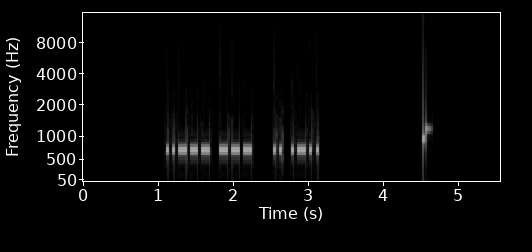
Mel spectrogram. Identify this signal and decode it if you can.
Morse code, heard as a keyed tone, about 30 wpm, 700 Hz. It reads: 2O IL
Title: Winter Field Day Exchanges 30wpm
